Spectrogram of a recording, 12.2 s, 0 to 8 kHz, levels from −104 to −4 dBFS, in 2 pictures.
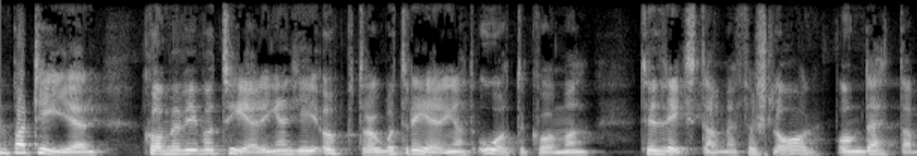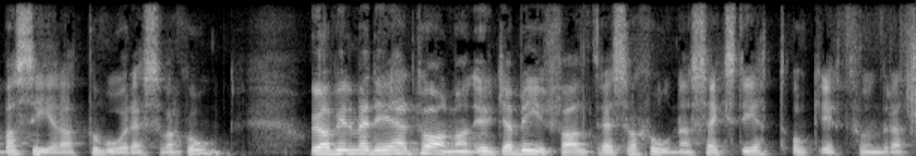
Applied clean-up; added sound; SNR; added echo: neural mask model DeepFilterNet 3.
